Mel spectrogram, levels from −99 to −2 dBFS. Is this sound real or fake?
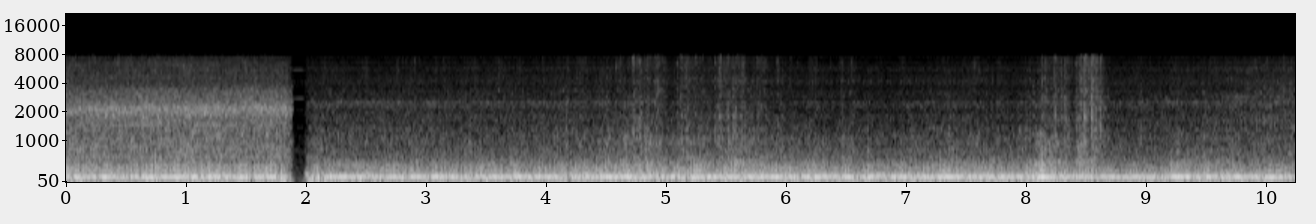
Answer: fake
